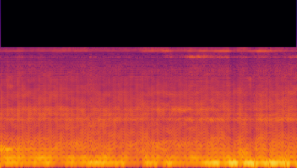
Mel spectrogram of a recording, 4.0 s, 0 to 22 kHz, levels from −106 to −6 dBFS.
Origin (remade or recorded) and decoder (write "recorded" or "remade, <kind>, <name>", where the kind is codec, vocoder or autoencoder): remade, vocoder, Vocos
